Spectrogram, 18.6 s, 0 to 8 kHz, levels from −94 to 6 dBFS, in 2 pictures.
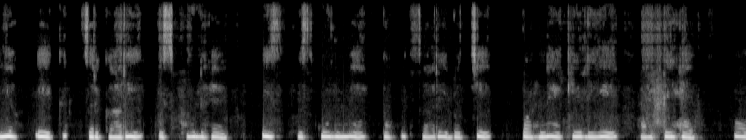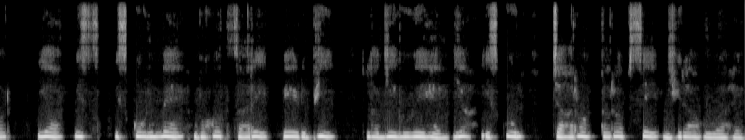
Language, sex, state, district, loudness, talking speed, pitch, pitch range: Hindi, female, Bihar, Saran, -17 LUFS, 115 wpm, 225 Hz, 215-240 Hz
